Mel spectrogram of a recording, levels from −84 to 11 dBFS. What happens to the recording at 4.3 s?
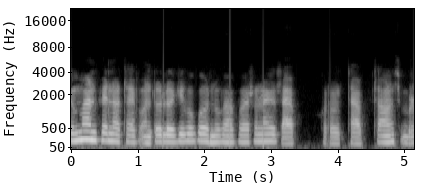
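Periodic USB or driver dropouts, running from 1.37 to 4.88 s: roughly every 0.5 s a blocked driver drops about 10 ms of speech to silence, heard as regular ticks.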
